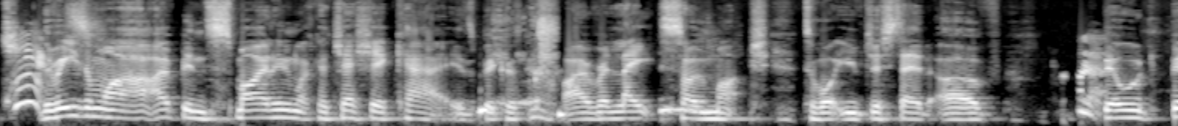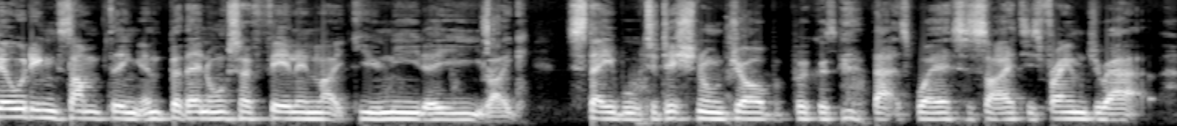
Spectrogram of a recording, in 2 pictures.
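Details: Adult speaker; normal speech.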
